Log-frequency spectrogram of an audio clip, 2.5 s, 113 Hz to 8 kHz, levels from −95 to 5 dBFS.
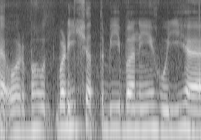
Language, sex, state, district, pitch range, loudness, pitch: Hindi, male, Uttar Pradesh, Shamli, 150-160 Hz, -16 LUFS, 155 Hz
